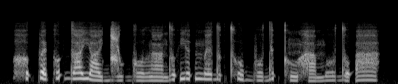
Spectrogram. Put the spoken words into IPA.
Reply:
h ʊ˦ ʔ p ɛ̰˦˨ k ʊ˦ ʔ d ä˦ j a˨ ɪ̯ d͡ʑ u˨ ɡ o˨ l ã˨ d ʊ˦ ʔ j ɪ˦ ʔ m ɛ˦ d ʊ˦ ʔ tʰ ṵ˦˨ b o˨ d ɪ˦ ʔ kʰ ũ˨ h ä˨ m o˦ d o̰˦˨ ʔ ä˦

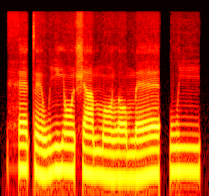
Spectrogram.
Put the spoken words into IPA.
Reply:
h ɛ˧ t ɛ̃˨ w i˧ j ɔ̃˧ ʃ a˧ m ɔ̃˨ l ɔ˨ m ɛ˨˦ | w i˧

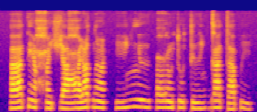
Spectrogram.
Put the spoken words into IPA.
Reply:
a t ẽ ħ ẽ ç a ʕ i dˤ ẽ | i ʎ l ɨ | ʕ ũ t u t ɨ ʎ ɡ a t a p i

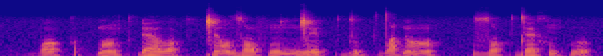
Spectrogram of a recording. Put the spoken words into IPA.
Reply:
b ɔ k | ɓ ɔ̃ k ɗ œ lˠ ʊ k ǀ œ̃ zˤ o f ũ ŋ͡ǀ ø kʷ d u kʷ dˤ ɪ ɗ ɔ̃ | zˤ y k d œ x ũ kʷ o

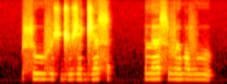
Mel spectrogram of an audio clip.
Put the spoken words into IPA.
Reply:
ɬ uː v ʏ ʃ d͡ʒ u ʒ ɜ d͡ʒ ɜ ɬ | l ɜ ɬ v ə w ɔ v uː

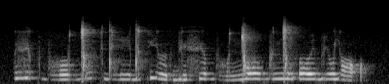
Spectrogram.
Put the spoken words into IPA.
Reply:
vʲ ɔ˥ k bʱ oː˩ ɡ͡ǀ ɯː˥ k dʱ iː˩ d ɯ˥ k j ɯː˩ ʔ bʲ ɯ˩ fʲ o˥ bʱ o˩ ŋ͡ǀ oː˥ u̯ b ə˥ ŋ͡ǀ i˥ ʔ oː˥ i̯ b i˥ u̯ j ɔ˩ ʔ

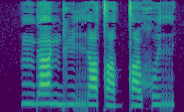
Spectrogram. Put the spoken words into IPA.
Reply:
ŋ ɡ a˥ ŋ ɡ y˦ r i˦ tˤ y˨ d tˤ e˦ χʷ i˥ r

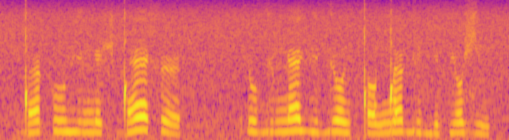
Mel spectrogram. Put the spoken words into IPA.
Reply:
ɡ͡ǃ œ k u mʲ ɛ ŋ e ʃ ɡ͡ǃ ɛ x ø | ɗ u ɡʲ u ŋ ɛ vʲ ɛ ɡʲ o i̯ ǃ o ŋ͡ǃ ə ɡ i bʲ ɛ pʲ o ʑ i

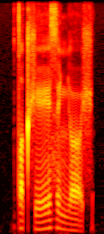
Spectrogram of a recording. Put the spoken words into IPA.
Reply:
tˤ o t ʃ eː z ɛ ɲ ʌː ʃ

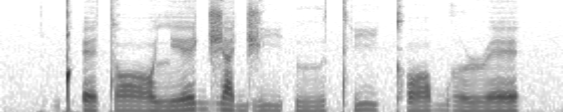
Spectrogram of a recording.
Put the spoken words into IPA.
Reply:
ǃʼ ɛ t ɔː lʲ ɛ d͡ʒ a d͡ʒ iː ʔ ɯː tʼ iː kʼ ɔ b ɤ ɹ ɛ

